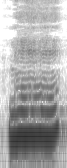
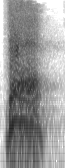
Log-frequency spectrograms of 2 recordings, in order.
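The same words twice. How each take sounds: First: The word is said in a tiny voice. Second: The word is said very loudly. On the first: The bride answers timidly. "모기 소리로 네 이렇게 하더라고" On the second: The groom answers boldly. "아주 네 크게 이렇게 해요"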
